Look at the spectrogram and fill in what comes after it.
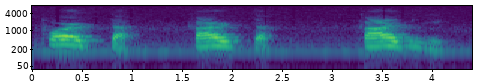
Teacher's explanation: A retroflex é quando você pega a ponta da língua e dobra, toca no palato, e aí você faz aquele R do caipira, como porta, carta, carne, tá?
